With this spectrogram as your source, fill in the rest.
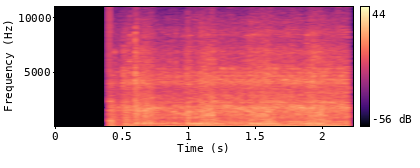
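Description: An RKS Winner 200 motorcycle engine runs steadily after a sudden start, a loud, close, continuous idle-like drone with a rough, throbbing clatter and no pauses.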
